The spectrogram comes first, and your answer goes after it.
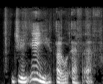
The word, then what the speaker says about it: Geoff: is Jeff the Giraffe, but it's spelled G E O FF, which is Geoff. So, I call him Geoff now instead of Jeff.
